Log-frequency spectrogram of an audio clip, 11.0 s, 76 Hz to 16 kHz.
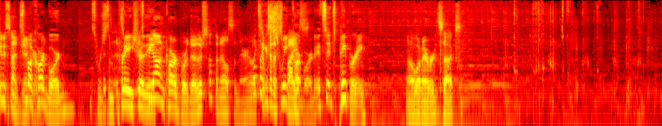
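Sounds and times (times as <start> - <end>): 
speech: 0.0 - 7.9
crunchy cracker bitten and chewed: 8.1 - 11.0.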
